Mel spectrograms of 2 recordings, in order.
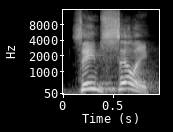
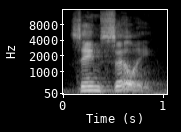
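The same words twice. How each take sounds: First: "Seems silly" with both words hit high; emphatic repeat. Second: Said in the usual way. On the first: Shown as a demonstration. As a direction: say it over with punch on "silly".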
